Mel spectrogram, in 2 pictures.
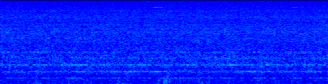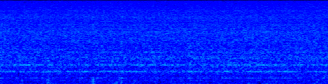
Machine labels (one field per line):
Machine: fan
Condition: normal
